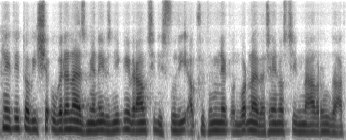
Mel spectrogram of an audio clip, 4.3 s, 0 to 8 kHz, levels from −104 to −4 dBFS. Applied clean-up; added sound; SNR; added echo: neural mask model DeepFilterNet 3.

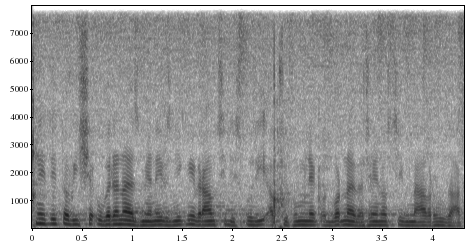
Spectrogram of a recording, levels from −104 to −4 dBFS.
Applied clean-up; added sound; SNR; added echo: none; Bathtub (filling or washing) / Water; 14 dB; none.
